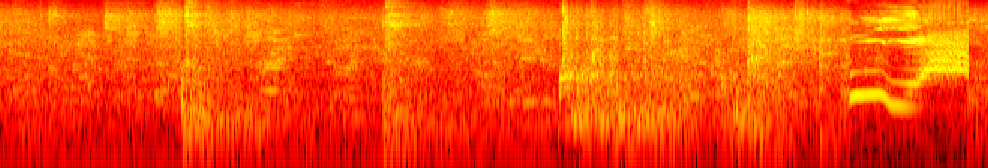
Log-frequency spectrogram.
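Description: Bowling alley din: heavy thuds of bowling balls and the clatter of pins, with a louder stretch of clatter from just before four seconds in, over background chatter from other bowlers.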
